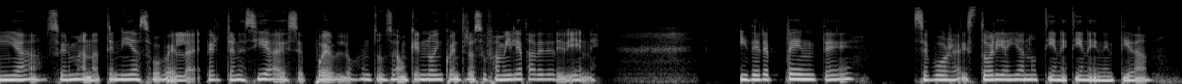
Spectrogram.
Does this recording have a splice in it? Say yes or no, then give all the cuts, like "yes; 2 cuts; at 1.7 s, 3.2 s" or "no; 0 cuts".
yes; 6 cuts; at 2.0 s, 5.3 s, 5.6 s, 9.1 s, 9.6 s, 10.7 s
